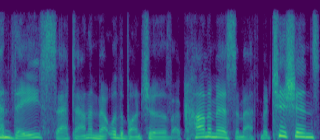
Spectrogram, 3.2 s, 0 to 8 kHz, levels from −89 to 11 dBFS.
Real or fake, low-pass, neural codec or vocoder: real; 7.2 kHz; none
